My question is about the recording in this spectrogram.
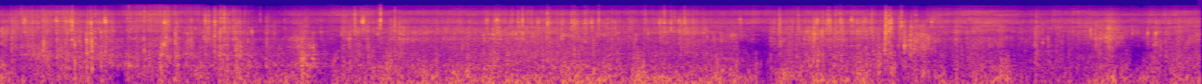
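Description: Wind buffeting a helmet-mounted GoPro's microphone on a fast mountain-bike descent, over a steady low rumble of tyres and bike on rough, rocky trail ground.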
